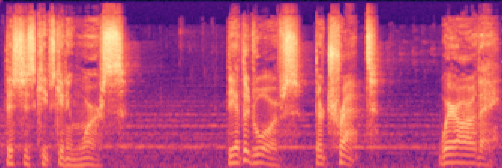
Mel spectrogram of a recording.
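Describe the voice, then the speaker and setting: A man playing a steady, encouraging adventurer in a video game, speaking plainly. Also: medium pitch, a little slow, faint music behind, close to an everyday voice. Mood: uneasy. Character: steady, plain-spoken male adventurer leading companions.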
